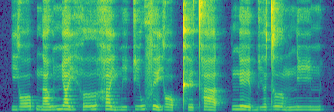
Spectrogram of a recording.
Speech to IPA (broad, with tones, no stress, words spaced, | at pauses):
jɔː˧˥p̚na˧˥w ɲa˥˨jhɤː˧˥ha˥˨j mi˩ki˧˥wfe˥˨jɔː˧˩p̚ kʰe˩t̪ʰaː˥˨t̚ | ŋeː˥˨bi˩˧ə̯dɤː˥˨m niː˧m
